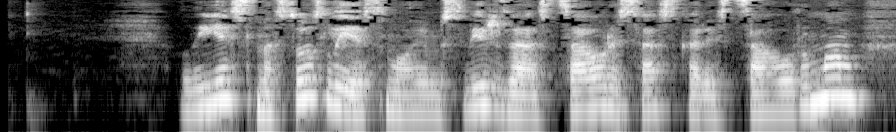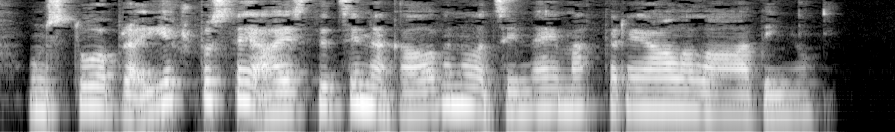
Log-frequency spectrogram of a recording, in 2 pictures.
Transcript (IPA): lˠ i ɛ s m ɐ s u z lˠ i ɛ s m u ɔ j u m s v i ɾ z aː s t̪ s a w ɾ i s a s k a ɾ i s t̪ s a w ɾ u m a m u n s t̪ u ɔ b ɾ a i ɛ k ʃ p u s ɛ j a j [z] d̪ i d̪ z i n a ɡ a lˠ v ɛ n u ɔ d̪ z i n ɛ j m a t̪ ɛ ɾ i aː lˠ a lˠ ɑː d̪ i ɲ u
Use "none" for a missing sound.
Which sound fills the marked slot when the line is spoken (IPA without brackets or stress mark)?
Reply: z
